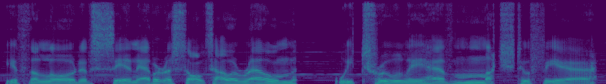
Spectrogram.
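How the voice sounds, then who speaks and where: An actor playing a grave scholar who narrates demon lore in a measured, dramatic way for a video game. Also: male voice, mid-range voice, expressive, creaky, faint music behind.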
